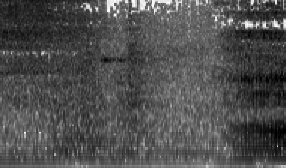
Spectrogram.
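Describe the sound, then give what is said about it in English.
A slow, deep inhale held in a yoga pose, a soft, quiet airy rush with a slight rasp that swells toward the end. “Prepare for the final breath. Deep inhale, stay in the pose.”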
